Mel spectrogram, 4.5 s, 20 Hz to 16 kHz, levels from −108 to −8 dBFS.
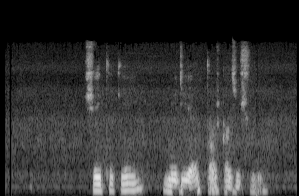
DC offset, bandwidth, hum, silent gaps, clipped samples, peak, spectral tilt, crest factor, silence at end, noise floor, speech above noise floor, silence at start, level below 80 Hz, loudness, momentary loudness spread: under 0.1%; 7.4 kHz; none; none; under 0.1%; -14 dBFS; -7.5 dB/octave; 18 dB; 0.5 s; -67 dBFS; 36 dB; 1.3 s; -70 dBFS; -31 LUFS; 19 LU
